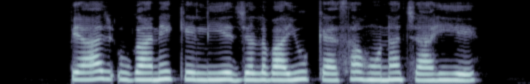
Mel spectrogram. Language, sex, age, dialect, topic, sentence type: Magahi, female, 51-55, Southern, agriculture, question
